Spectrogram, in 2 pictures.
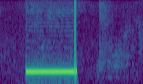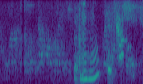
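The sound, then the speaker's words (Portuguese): Telephone tone after a call drops: one loud, steady mid-pitched beep lasting about a second, followed by soft handling noises and faint talk. “Oi. Ah, caiu a ligação.”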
